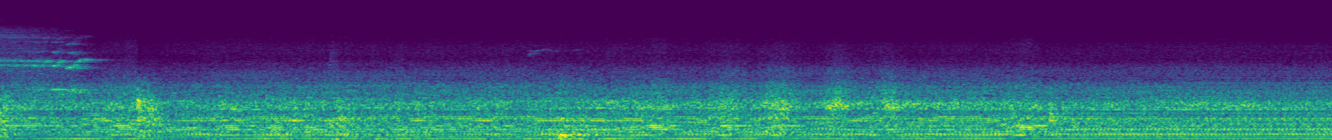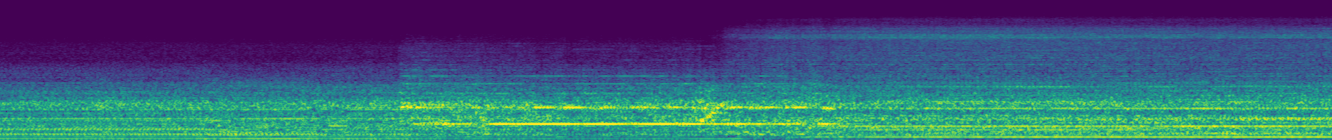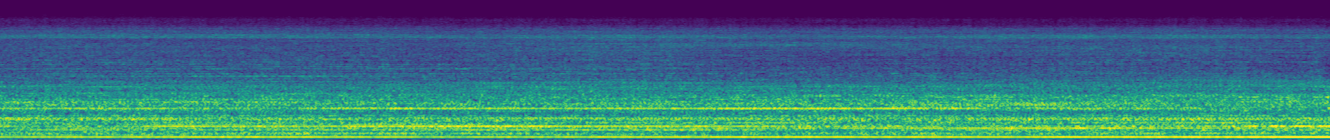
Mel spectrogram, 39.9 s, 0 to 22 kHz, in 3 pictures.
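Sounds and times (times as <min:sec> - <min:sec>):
sawmill running: 0:00.0 - 0:05.1, 0:12.0 - 0:39.9.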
